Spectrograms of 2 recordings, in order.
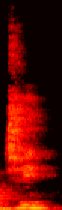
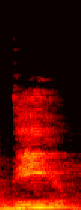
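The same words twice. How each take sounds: First: It starts with a soft, j-like sound. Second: It starts with a plain, hard d sound. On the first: This is the Brazilian Portuguese pronunciation. "aqui no Brasil, a gente vai falar di" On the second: This is the Italian pronunciation. "di em italiano"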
